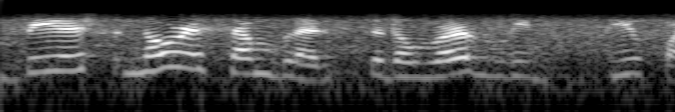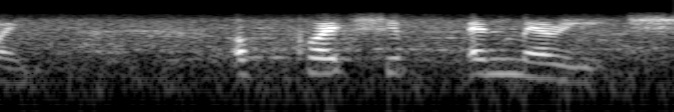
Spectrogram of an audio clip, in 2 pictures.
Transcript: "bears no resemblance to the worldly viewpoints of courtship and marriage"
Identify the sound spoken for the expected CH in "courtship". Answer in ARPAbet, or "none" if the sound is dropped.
SH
